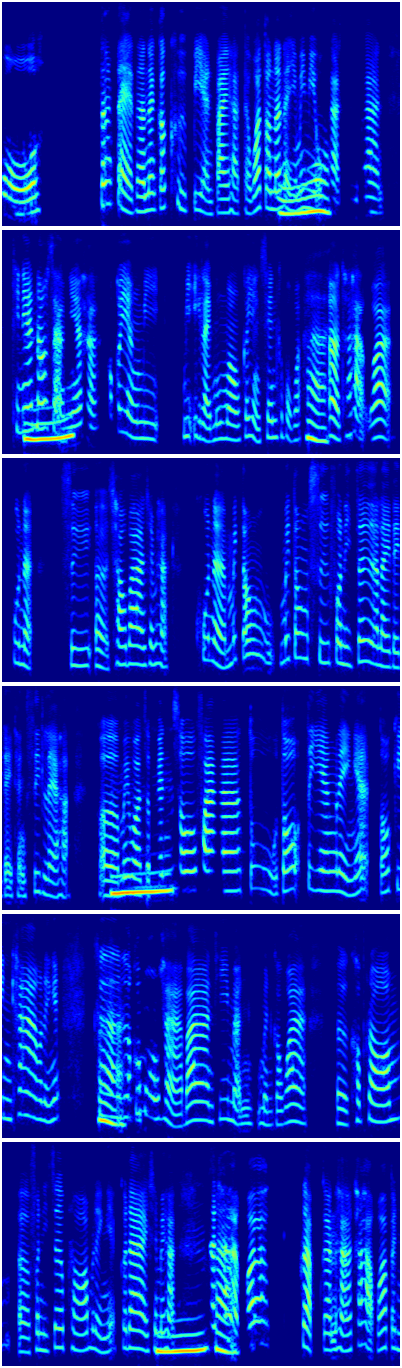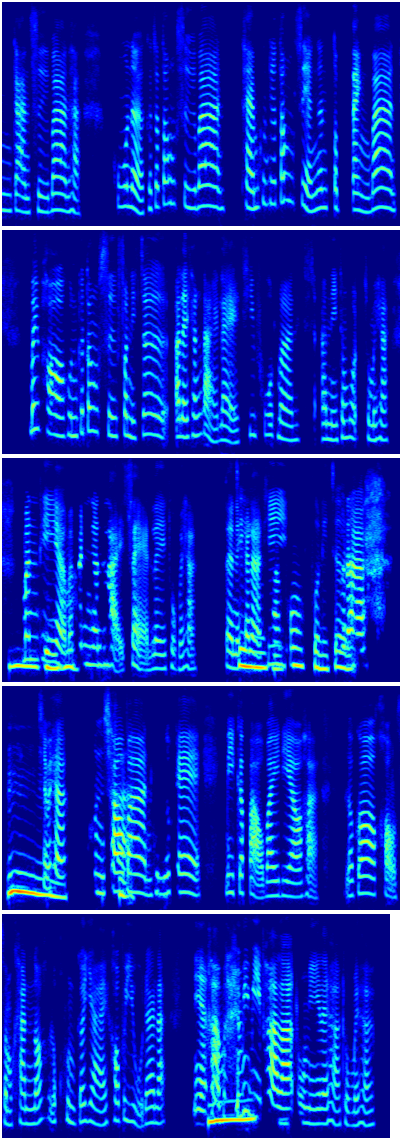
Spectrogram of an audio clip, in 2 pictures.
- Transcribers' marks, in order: laughing while speaking: "เวลา"; laughing while speaking: "มัน"
- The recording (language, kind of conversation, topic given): Thai, podcast, เคยมีคนคนหนึ่งที่ทำให้คุณเปลี่ยนมุมมองหรือความคิดไปไหม?
- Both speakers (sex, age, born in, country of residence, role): female, 20-24, Thailand, Thailand, host; female, 50-54, Thailand, Thailand, guest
